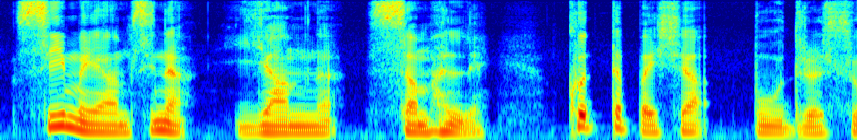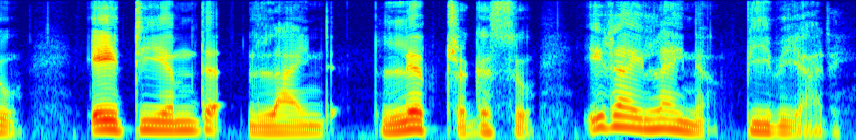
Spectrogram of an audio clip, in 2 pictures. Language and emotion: Manipuri, neutral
